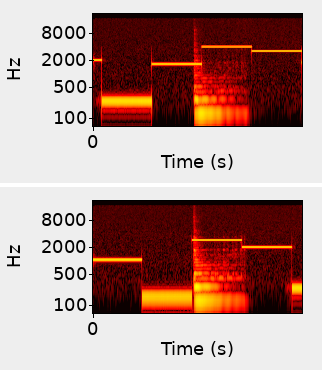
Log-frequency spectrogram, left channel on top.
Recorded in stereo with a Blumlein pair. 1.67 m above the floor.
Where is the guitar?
50° right, 2 m.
